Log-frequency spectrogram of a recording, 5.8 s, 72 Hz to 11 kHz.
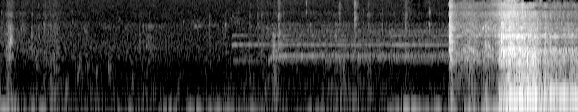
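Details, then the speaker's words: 6-speed Camaro SS V8 with 40k miles that sat 10 years, treated with Seafoam. A short whirr, then the engine catches and settles into a loud, even rumble; it sounds great, with Seafoam still burning through. Normal cold start. "let's see here i'll start it up for you sounds great"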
